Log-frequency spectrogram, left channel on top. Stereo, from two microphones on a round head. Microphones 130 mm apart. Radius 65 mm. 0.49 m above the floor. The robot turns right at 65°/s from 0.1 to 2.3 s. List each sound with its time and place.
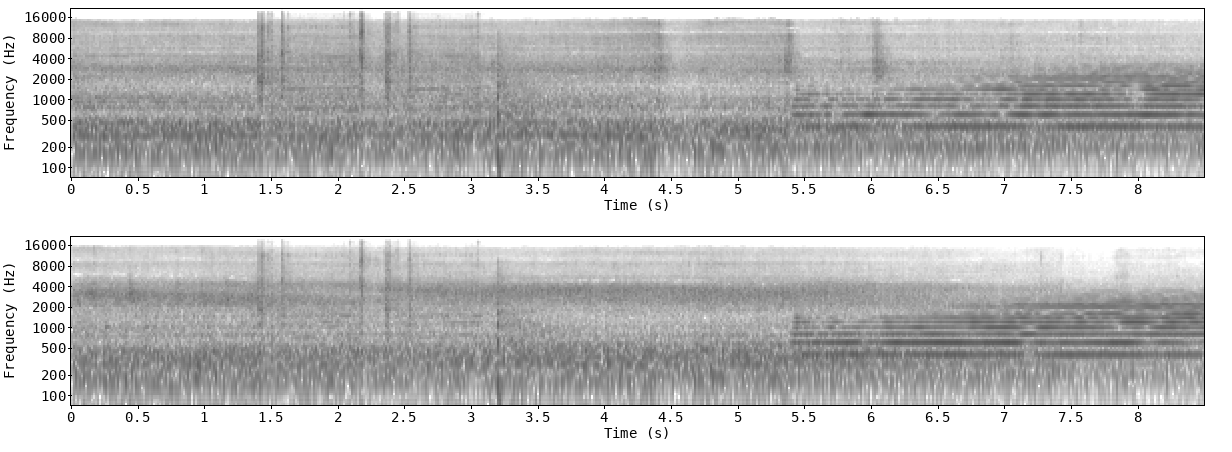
1.4 s a camera shutter: 25° left (ahead or behind), 0.8 m; by 3.1 s 20° left (ahead or behind), 0.8 m
3.2 s a gunshot: 5° right (ahead or behind), 1.4 m
5.4 s a trumpet: 60° right (ahead or behind), 3 m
